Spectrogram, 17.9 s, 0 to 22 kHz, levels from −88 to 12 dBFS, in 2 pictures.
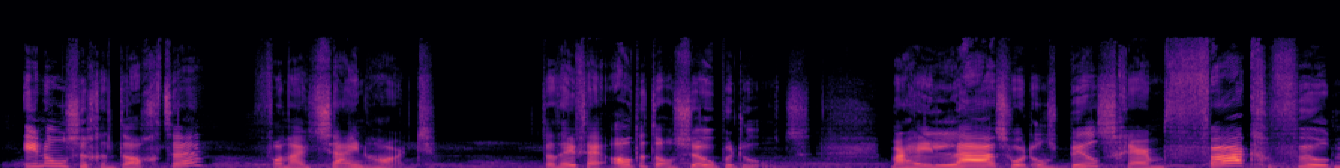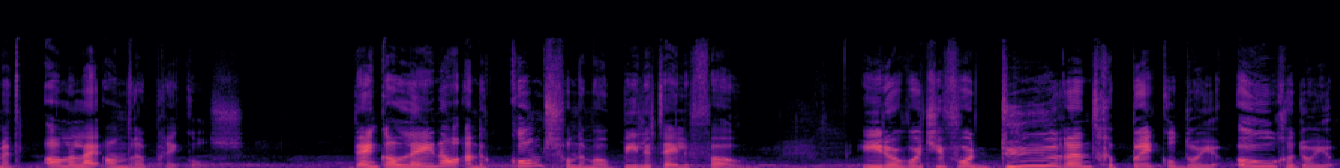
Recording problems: background chatter; faint; throughout; 3 voices, 25 dB below the speech

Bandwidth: 17 kHz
